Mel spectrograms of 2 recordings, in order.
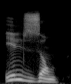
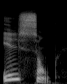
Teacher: a pronúncia exige um som de Z conectando o S final ao O inicial da palavra seguinte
